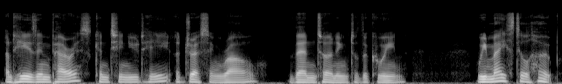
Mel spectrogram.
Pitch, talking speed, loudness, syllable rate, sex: 115 Hz, 190 wpm, -18 LUFS, 5.2 syllables/s, male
